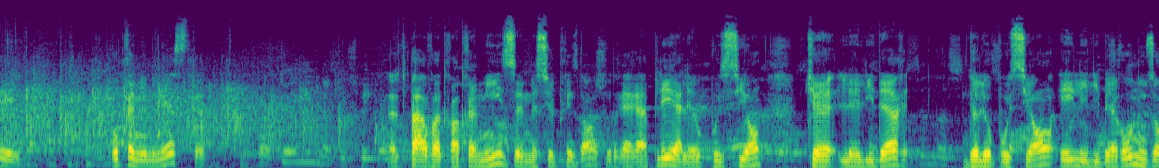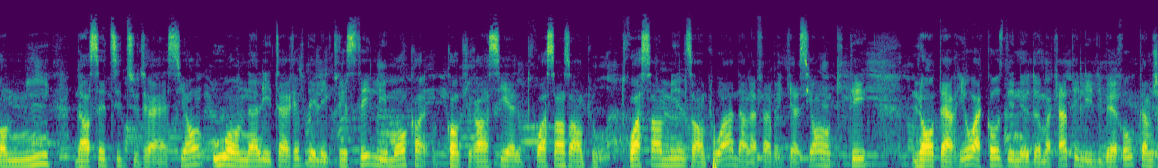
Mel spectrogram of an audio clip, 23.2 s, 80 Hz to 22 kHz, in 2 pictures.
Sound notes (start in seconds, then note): 2.6 applause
